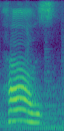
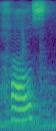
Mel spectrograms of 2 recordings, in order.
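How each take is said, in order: First: The word ends in a voiced z sound. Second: The word ends in a voiceless s sound. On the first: It is used as a verb. "with a voiced one" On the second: It is used as a noun. "the final voiceless consonant of a noun"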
